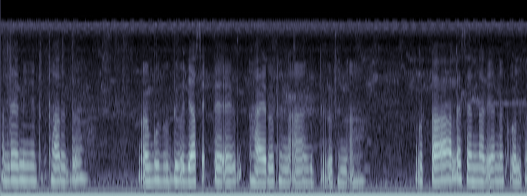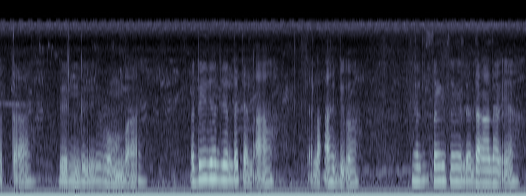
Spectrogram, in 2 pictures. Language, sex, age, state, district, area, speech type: Santali, female, 45-60, West Bengal, Purba Bardhaman, rural, spontaneous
